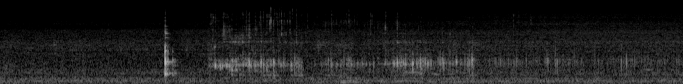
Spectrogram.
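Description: Beer poured from a glass bottle into a stainless steel tumbler: a sharp clink, then gurgling for about three seconds, fading to a faint fizz as the foam rises.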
